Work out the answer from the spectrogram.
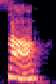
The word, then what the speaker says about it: sacs: To make it plural for saying bags, the word is SACS. I've added an extra S, but the pronunciation will remain same. It will be sac only. I've told you, whenever you're making any word plural by adding S, the pronunciation remains same as its singular form.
